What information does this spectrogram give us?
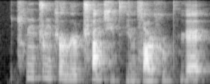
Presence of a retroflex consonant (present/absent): present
